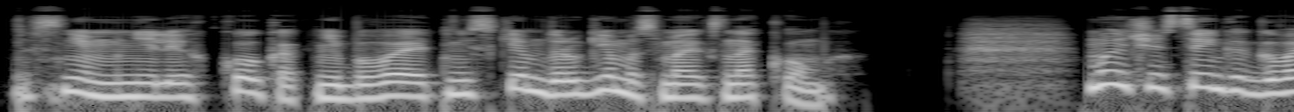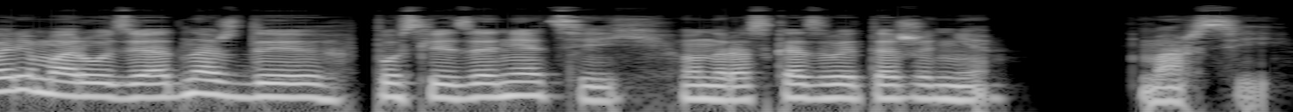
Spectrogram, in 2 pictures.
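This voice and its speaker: A woman's voice: sits low, normal speed, no echo, studio quality. A woman reading a first-person novel aloud as scripted audiobook narration.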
